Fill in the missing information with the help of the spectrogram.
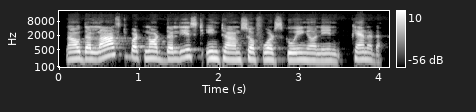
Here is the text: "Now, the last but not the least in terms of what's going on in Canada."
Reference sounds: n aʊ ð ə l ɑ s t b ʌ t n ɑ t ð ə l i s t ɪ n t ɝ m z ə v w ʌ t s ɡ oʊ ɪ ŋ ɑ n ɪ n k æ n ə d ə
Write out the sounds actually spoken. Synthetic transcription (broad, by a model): n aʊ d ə l ɑ s t b ʌ t n ɑ t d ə l i s t ɪ n t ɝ m s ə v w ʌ t s ɡ oʊ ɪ ŋ ɑ n ɪ n k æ n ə d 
